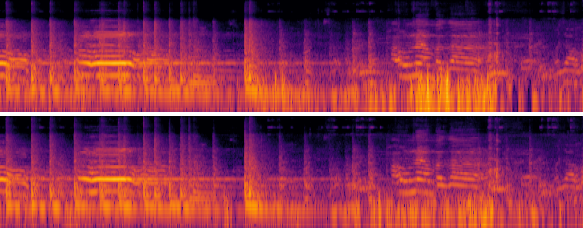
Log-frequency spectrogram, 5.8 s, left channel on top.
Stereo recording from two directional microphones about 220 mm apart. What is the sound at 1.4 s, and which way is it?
Drum, 20° left (ahead or behind).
